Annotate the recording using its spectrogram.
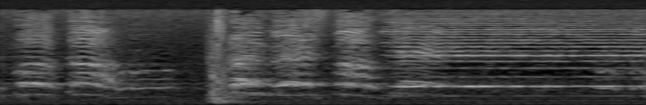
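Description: Albanian men's folk group singing in Lab polyphony. A new phrase breaks in loudly about a second and a half in, then one note is held steady as a drone while other voices move above it.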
